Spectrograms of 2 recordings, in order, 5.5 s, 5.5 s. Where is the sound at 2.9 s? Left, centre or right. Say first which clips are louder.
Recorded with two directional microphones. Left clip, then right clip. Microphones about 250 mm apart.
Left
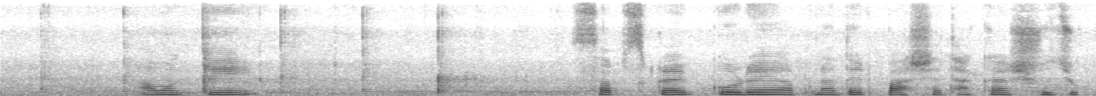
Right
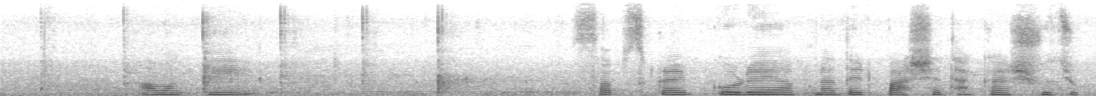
Left 6 dB; centre.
